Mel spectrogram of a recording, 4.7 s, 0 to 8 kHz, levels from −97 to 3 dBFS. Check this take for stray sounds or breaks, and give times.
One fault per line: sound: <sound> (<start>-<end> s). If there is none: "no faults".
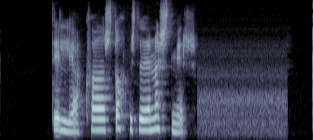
no faults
